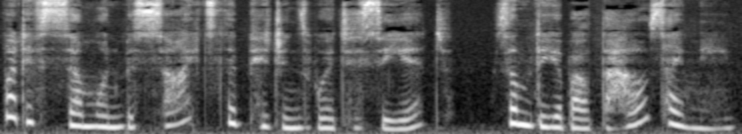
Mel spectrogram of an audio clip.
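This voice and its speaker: A woman voicing a sweet, eager little princess in a storybook, with a lilting, breathy delivery. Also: high-pitched, lively intonation, brisk, dark tone, heavily acted.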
